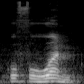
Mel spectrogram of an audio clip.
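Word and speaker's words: كُفُوًا: ফা থেকে বাতাস বের হবে, মুখ থেকে বাতাস বের হবে ফার সময়, ফু, ফু, কুফু। ওয়া 2 জবর ওয়ান, কুফু ওয়ান। ওয়াওতে মুখ গোল হবে, ওয়া, ওয়া। কুফুয়ান কুফুয়ান।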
